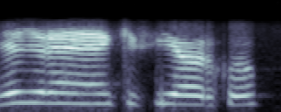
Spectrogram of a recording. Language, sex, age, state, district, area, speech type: Hindi, female, 30-45, Uttar Pradesh, Bhadohi, rural, conversation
